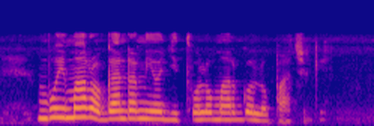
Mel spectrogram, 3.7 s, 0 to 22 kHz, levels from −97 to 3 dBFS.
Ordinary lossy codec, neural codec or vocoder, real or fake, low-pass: none; none; real; 7.2 kHz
